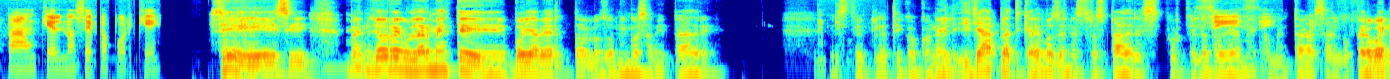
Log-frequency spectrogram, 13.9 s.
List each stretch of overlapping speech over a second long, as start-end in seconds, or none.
11.9-13.2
